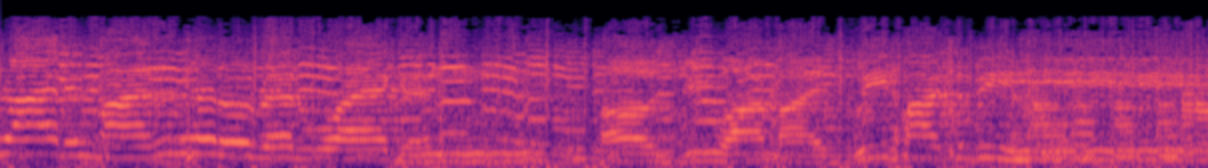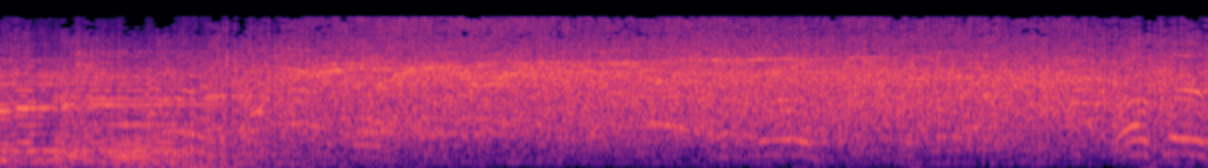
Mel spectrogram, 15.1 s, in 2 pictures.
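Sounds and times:
person singing a song: 0:00.0 - 0:08.8
live audience applause: 0:08.0 - 0:15.0.

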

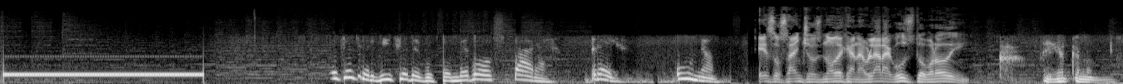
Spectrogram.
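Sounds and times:
telephone call tone while dialing: 0:00.0 - 0:02.1
speech: 0:03.4 - 0:11.2.

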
